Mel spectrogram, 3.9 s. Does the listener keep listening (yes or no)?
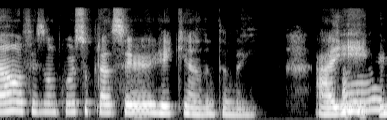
yes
